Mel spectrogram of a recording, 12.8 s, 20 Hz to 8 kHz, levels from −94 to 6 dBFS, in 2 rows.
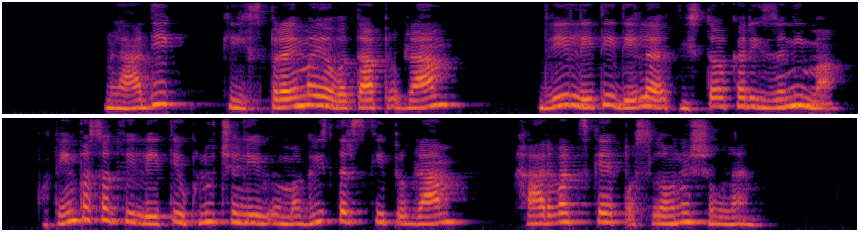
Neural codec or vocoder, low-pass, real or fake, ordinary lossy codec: none; none; real; none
